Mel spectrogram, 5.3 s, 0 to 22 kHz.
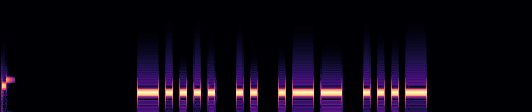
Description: Morse code, heard as a keyed tone, about 17 wpm, 700 Hz. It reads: 6IWV
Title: Four Challenging Letter-Number Combinations 17wpm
